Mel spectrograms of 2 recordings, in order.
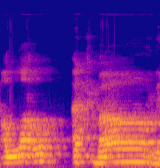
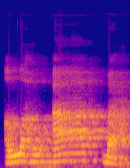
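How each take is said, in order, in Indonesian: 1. Bunyi ba pada Akbar dibaca panjang. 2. A pertama pada Akbar dibaca panjang. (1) "banyak dipanjangkan" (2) "huruf hamzah dalam kalimat atau kata akbar itu yang dipanjangkan"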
